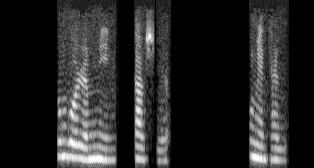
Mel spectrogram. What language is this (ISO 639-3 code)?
zho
